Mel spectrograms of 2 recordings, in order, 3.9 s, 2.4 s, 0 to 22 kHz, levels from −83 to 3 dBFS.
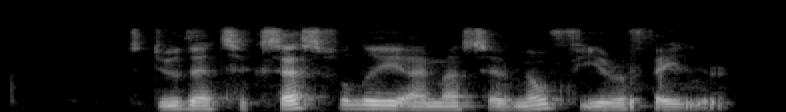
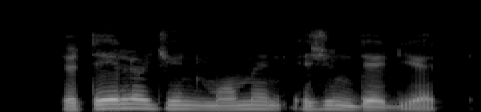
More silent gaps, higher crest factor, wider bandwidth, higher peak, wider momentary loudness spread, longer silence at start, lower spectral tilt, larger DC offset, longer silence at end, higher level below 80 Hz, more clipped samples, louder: neither; about the same, 20 dB vs 16 dB; first, 8.2 kHz vs 7.4 kHz; first, -8 dBFS vs -20 dBFS; about the same, 8 LU vs 9 LU; first, 0.65 s vs 0.3 s; second, -4.5 dB/octave vs -7.5 dB/octave; neither; about the same, 0.3 s vs 0.25 s; about the same, -72 dBFS vs -76 dBFS; neither; first, -29 LUFS vs -38 LUFS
